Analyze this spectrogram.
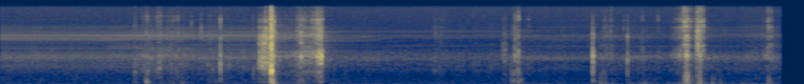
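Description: A hand fumbles against the microphone with close scrapes and knocks.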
